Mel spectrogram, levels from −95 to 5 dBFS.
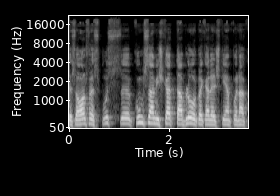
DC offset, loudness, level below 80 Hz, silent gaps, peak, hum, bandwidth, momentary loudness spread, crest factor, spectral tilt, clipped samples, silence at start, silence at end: under 0.1%; -18 LUFS; -64 dBFS; none; 0 dBFS; none; 19.5 kHz; 8 LU; 16 dB; -6.5 dB/octave; under 0.1%; 0 s; 0.05 s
